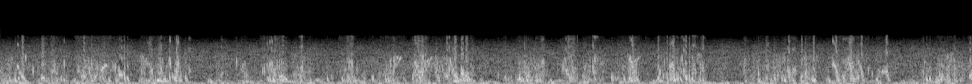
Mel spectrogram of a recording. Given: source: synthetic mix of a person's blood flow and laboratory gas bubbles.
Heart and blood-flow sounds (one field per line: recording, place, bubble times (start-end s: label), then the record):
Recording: Doppler ultrasound of blood flow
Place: precordium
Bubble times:
0.00-0.69 s: bubbles
0.73-1.32 s: bubbles
1.38-1.92 s: bubbles
2.19-2.25 s: bubbles
2.33-2.50 s: bubbles
2.57-3.13 s: bubbles
3.25-3.35 s: bubbles
3.38-4.78 s: bubbles
4.95-5.47 s: bubbles
5.59-5.78 s: bubbles
5.80-6.50 s: bubbles
6.53-7.11 s: bubbles
7.42-8.21 s: bubbles
8.25-8.94 s: bubbles
9.20-9.73 s: bubbles
From the record:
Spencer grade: 4 (maximum detectable bubble signal sounding continuously throughout systole and diastole of every cardiac period, and overriding the amplitude of the normal cardiac signals)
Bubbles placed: anywhere in the cardiac cycle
